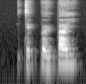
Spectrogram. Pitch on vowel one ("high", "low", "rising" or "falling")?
rising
